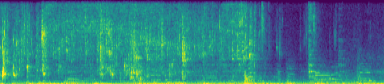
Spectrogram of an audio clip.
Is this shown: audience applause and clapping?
no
